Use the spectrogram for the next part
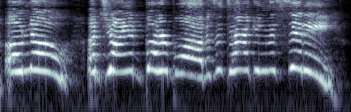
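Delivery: high and fast, raise the alarm; breathless cartoon panic; excited alarm.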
